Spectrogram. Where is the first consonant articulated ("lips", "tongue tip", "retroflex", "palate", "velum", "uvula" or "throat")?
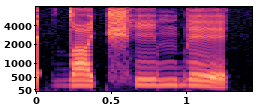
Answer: tongue tip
